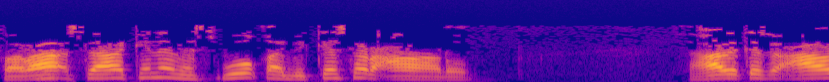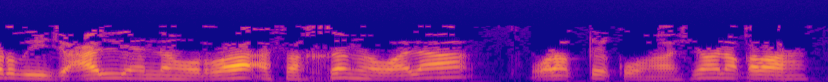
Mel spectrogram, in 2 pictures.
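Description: A man teaching Quran recitation rules, asking his students questions and answering them himself, drawing out the example words slowly. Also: high-pitched, slight background noise. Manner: drawn-out slow recited examples. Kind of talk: teaching lesson. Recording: dull lo-fi recording.

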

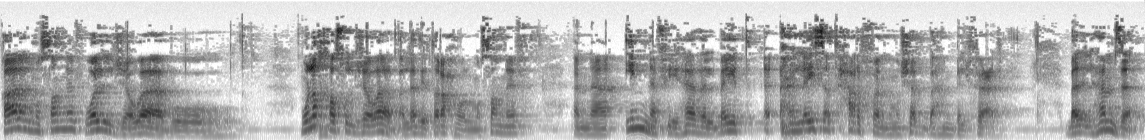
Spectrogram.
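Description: A man's voice: medium pitch, lively intonation, moderate pace, darkish tone. Man lecturing, grammar teacher, reads text quotes, asks himself questions, roomy echo. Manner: explains step by step, rhetorical questions, reads quotes aloud.

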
